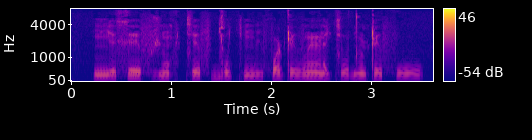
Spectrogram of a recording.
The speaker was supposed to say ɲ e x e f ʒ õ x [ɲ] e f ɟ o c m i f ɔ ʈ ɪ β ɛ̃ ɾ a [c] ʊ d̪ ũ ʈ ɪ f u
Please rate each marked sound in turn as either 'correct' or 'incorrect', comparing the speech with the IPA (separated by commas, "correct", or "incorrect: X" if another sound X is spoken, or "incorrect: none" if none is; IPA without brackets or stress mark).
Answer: incorrect: c, correct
